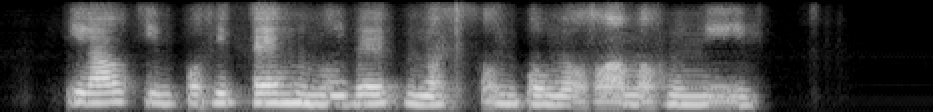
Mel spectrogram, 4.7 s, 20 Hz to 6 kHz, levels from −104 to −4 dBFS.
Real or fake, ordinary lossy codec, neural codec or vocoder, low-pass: fake; AAC, 48 kbps; codec, 16 kHz, 0.5 kbps, FreqCodec, smaller model; 5.4 kHz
